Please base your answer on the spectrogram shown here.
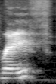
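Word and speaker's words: Ralph: Rafe, and it is pronounced Rafe where he's from.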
